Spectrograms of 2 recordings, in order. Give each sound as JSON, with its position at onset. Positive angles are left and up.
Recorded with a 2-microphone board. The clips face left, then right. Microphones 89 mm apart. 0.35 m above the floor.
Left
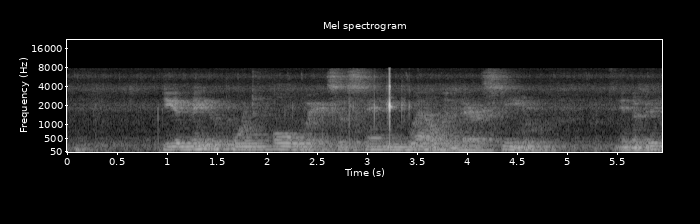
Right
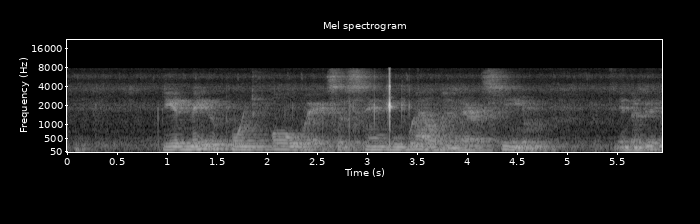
{"t": 0.9, "sound": "a man speaking", "side_deg": -35, "distance_m": 1.3}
